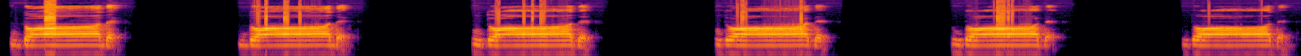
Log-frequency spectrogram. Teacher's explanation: দোয়াদ, গলার ভেতর থেকে মোটা দ।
